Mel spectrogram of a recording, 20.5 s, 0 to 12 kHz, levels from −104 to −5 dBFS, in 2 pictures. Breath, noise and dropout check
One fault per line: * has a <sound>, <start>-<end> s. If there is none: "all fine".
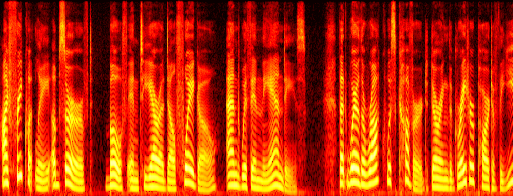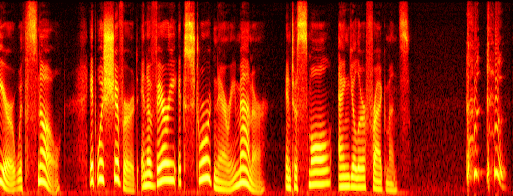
* has a cough, 19.6-20.4 s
